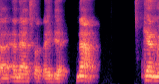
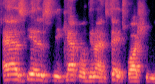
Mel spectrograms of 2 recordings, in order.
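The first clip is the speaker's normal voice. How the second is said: ordinary delivery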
